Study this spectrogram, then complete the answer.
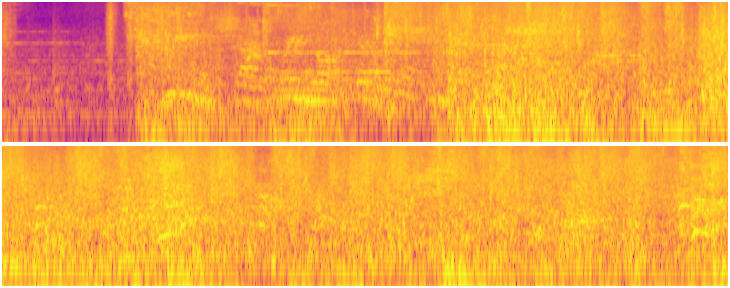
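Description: Spell blasts and weapon hits crackle and whoosh in a fast, busy fight.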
